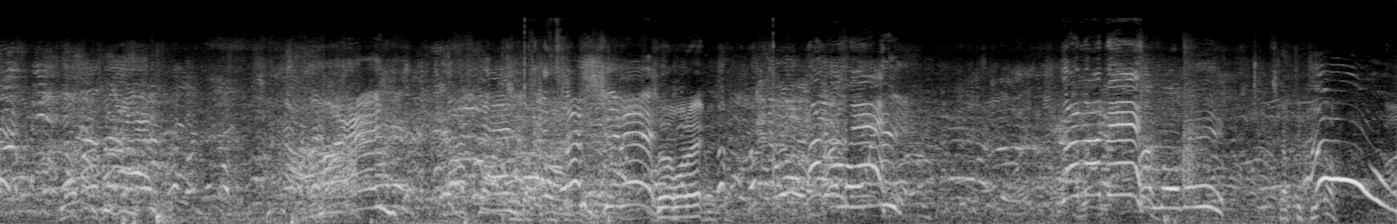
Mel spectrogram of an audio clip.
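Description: Men in a crowd nearby shout and cheer excitedly outdoors.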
